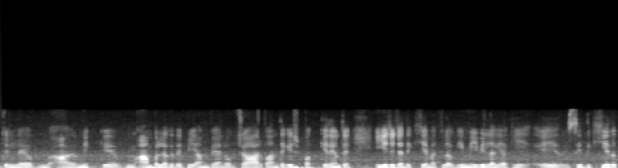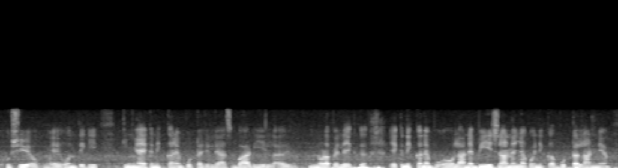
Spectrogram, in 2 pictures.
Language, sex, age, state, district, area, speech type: Dogri, male, 30-45, Jammu and Kashmir, Reasi, rural, spontaneous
